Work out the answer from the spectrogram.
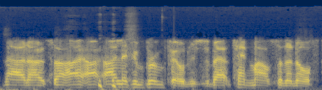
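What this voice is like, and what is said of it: London accent, not local Irish. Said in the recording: “I don't have a Carrickmacross accent ... Not a bit ... originally, I'm from London”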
